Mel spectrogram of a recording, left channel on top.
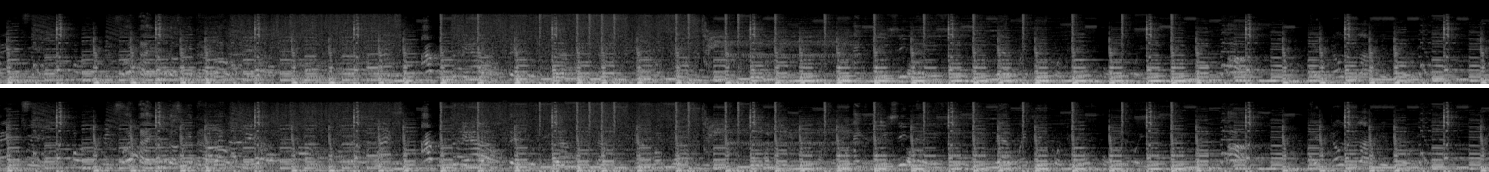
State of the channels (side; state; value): both; normal; correlation 0.86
